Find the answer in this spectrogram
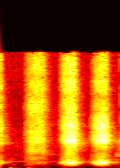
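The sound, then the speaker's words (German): Someone imitates an owl with diarrhea using a trick with the hands: four breathy, sputtering blows in a steady rhythm, the last two louder with a faint hooting whistle through the air noise. No talking. “Eine Eule, wenn die Durchfall hat, so hört sich die vielleicht an.”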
